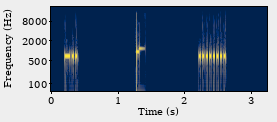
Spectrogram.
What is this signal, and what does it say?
Morse code, heard as a keyed tone, about 44 wpm, 700 Hz. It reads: D <HH>
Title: Single Character (Letter:Number:Punctuation:Prosign) 45wpm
